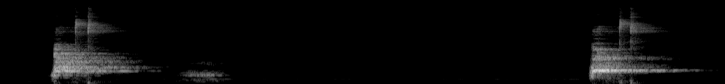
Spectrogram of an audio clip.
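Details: Dog barking on a trained hand-signal cue indoors: a loud sharp bark, a brief soft low sound after it, then about four seconds of silence before a second loud piercing bark.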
